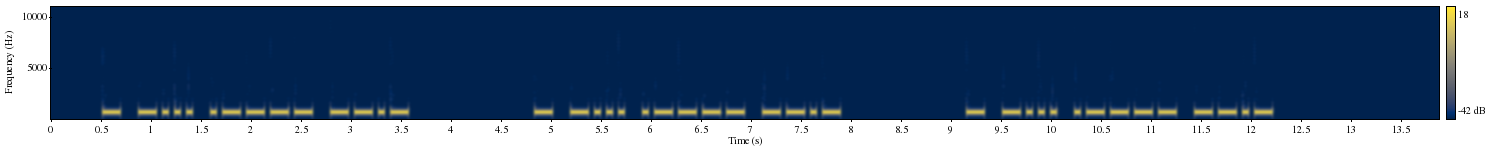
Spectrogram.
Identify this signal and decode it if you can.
Morse code, heard as a keyed tone, about 21 wpm, 700 Hz. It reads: TB1Q TB1Q TB1Q
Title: DXCC-100 Call Signs - 4 Characters - Repeated 3x - 20wpm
